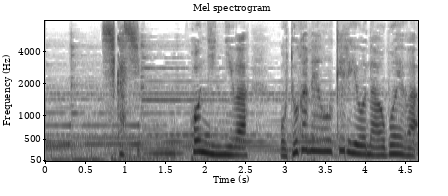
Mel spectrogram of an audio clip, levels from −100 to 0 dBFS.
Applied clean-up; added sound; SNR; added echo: none; none; none; none.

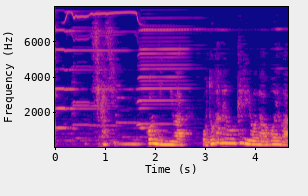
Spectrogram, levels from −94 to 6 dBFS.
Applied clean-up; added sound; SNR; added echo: classical method WPE with log-MMSE.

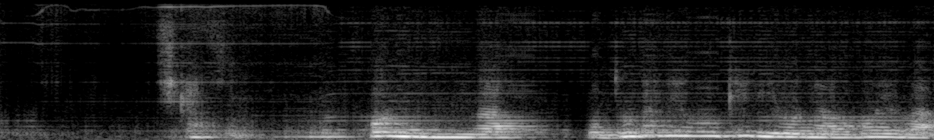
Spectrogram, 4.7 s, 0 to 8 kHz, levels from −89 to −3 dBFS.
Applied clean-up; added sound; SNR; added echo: neural separator model SepFormer DNS4.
